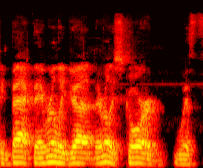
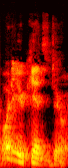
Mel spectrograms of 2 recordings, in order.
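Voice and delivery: authoritative, commanding, in-charge boss voice. Retelling how a man spoke when he seemed in charge: his boss voice. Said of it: "he was using his boss voice".

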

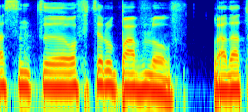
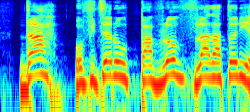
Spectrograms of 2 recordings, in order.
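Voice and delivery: mock-annoyed, irritated, pitched-up voice; 8 semitones higher than usual. Telling a joke, the speaker voices the officer picking up the phone again, mock-irritated. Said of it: "deja nervos".

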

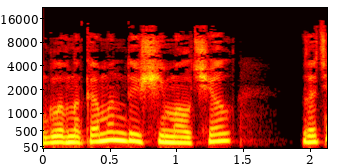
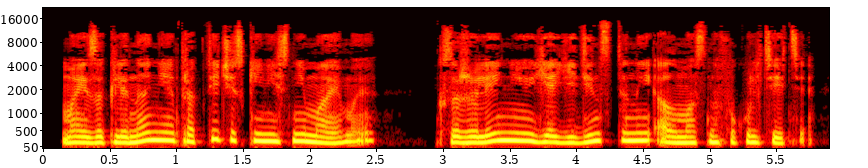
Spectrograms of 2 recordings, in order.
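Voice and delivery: ordinary delivery

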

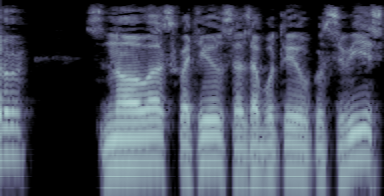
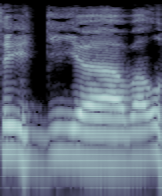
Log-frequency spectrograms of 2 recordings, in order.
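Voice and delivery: words moaned and groaned out; 3 semitones higher than usual. [name] answers the other speaker's plan, groaning. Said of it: "простонал Питер".

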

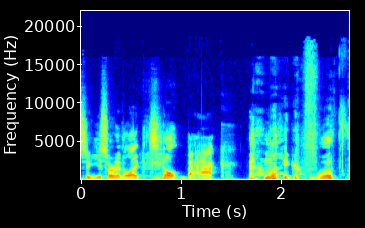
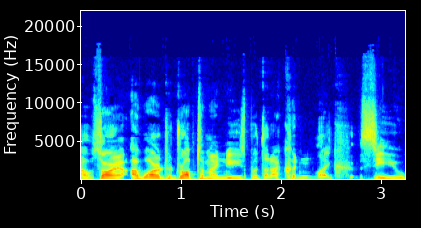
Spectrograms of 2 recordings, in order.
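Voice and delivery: cartoon mole character voice. A narrator voices a mole who drops behind a counter and stands up again, mole character voice. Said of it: "He's like".

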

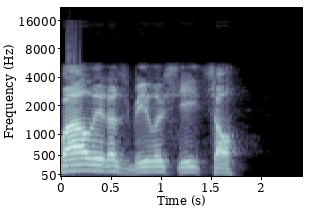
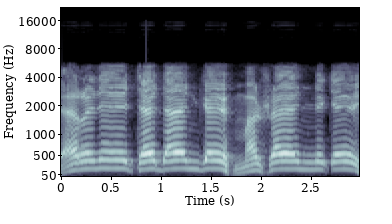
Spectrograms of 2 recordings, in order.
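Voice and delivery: shouting, pitched high; 7 semitones higher than usual. A big-nosed man in the crowd yells after the fleeing Petrovich, shouting. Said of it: "закричал носатый".

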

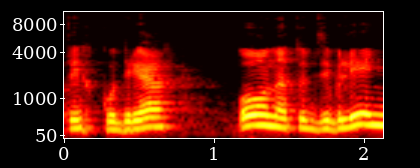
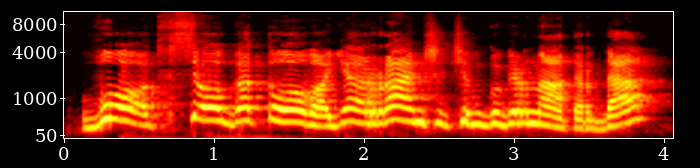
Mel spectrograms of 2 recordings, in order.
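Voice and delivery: high, triumphant, victorious shout; 8 semitones higher than usual. Racing to dress before the governor, a younger brother shouts triumphantly. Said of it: "кричит с торжеством".

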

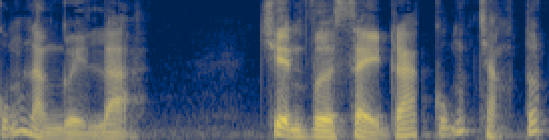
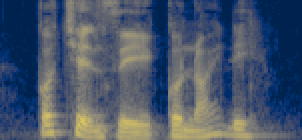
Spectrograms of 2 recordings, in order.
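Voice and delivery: usual speaking voice

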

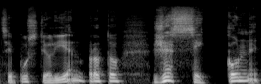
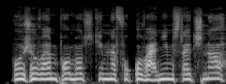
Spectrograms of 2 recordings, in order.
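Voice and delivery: high, squeaky helium voice; 13 semitones higher than usual. Having inhaled balloon helium to amuse a young woman, a man speaks in a squeaky helium voice. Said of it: "aby ji pobavil pisklavým hlasem".

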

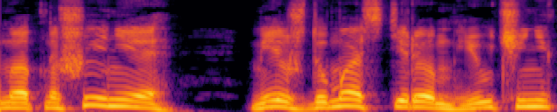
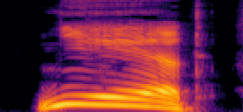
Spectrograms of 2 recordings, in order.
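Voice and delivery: high, drawn-out, stretched cry; 6 semitones higher than usual. Narrator reads Obi-Wan as the queen lifts a cup to her lips: cried out. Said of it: "вскричал Оби-Ван".

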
